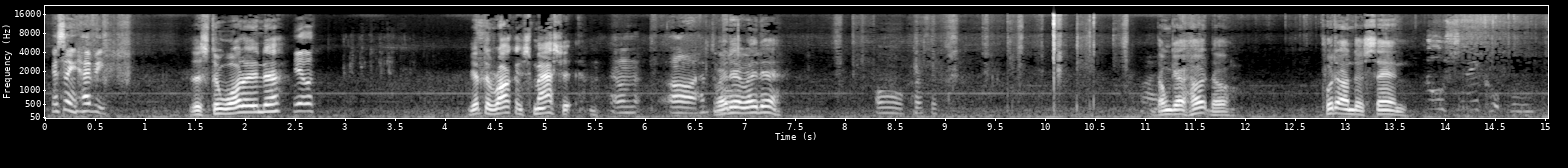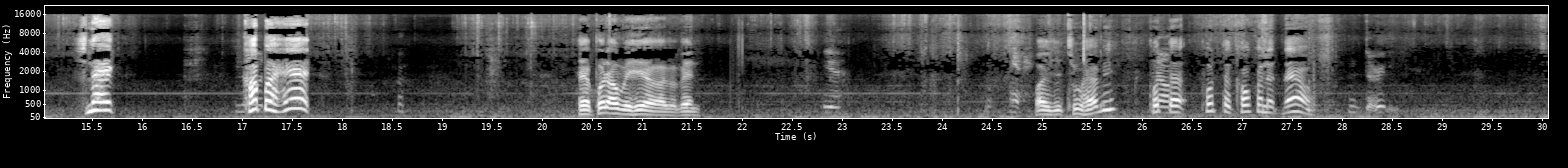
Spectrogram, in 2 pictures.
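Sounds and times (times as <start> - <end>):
faint steady tone: 0.0 - 30.0
man speaking: 15.4 - 15.8, 17.0 - 17.7, 20.4 - 21.6, 24.9 - 27.8.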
